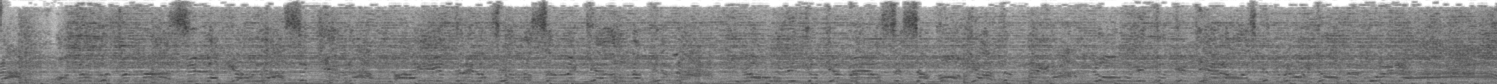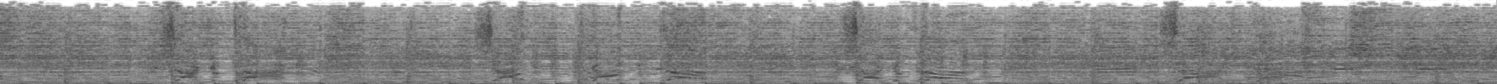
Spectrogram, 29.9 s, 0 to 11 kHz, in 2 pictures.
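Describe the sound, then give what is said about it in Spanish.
A loud, dense rap rock track by a band formed in Rosario, Argentina, in 1994, from its only album released in 1997, with heavy distorted guitars and pounding drums, shouted vocals barking over the mix at a steady driving pace for the whole stretch. “una banda de rap rock que supo realizar uno de los mejores discos del estilo en Argentina.”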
